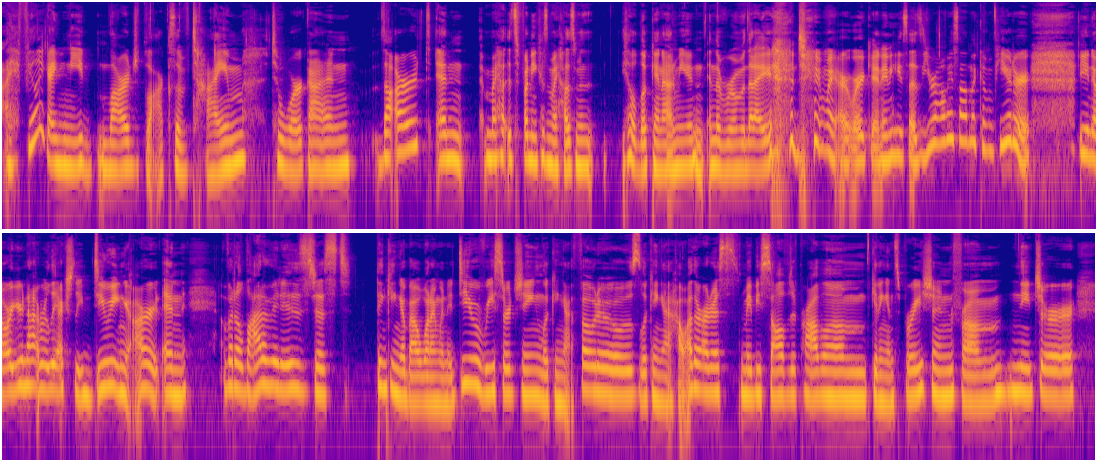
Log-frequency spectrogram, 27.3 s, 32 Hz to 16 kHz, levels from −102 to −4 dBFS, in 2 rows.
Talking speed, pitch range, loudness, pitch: 185 wpm, 180-220 Hz, -24 LUFS, 195 Hz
